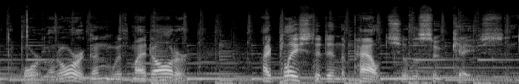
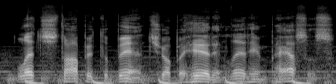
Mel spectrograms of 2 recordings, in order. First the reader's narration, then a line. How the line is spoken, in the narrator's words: I whispered to Sally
